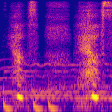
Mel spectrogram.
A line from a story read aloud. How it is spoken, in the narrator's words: Natalie panting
